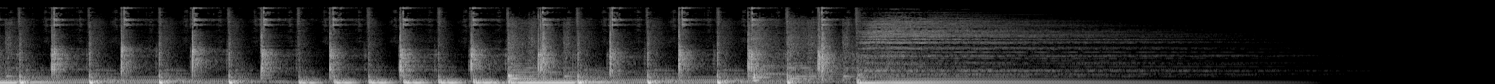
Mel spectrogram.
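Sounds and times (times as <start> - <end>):
percussion: 0.0 - 12.2
drums: 0.0 - 12.7
bass: 0.0 - 13.4.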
